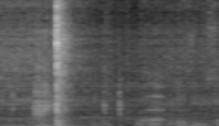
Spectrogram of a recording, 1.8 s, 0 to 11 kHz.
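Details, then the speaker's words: 3D-printed vacuum-powered boat gear train being wound: sharp irregular clicks over quiet winding as the bevel gears skip teeth. The bevel gear bracket support is pushed backwards and the gear train is shoved sideways. "if you look closely you can see that the bracket support in the bevel gear is being pushed backwards which is causing the gears to skip"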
